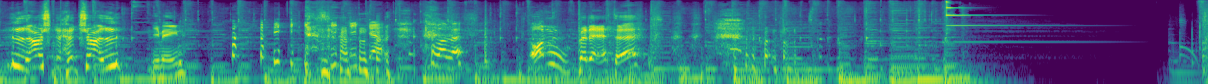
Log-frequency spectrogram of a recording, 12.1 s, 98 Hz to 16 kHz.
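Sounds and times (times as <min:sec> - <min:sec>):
bell-like ding: 0:09.4 - 0:11.5.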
